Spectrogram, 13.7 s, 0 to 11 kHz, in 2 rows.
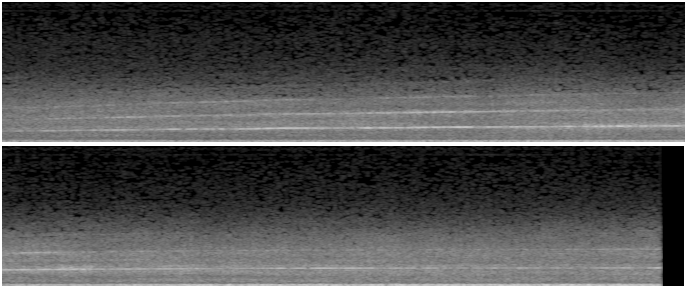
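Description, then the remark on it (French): A jet airplane takes off, roaring steadily while its engine whine climbs slowly in pitch, loud throughout, with a deep rumble underneath and no voices. “Il y a aussi les bruits trop forts, comme des alarmes ou un avion qui décolle, et les décibels peuvent aller de 106 à 120 décibels.”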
